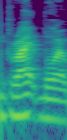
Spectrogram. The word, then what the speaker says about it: Brightmoor: Okay, Brightmoor. Okay, somewhere off. They let you because they make sure they pronounce that shit. No, it's Brightmo. Okay, Brightmo. First off, you don't pronounce the tree Brightmo.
